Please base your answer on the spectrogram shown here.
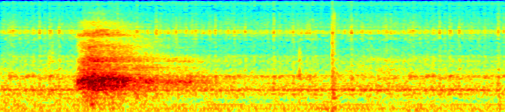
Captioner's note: sighs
